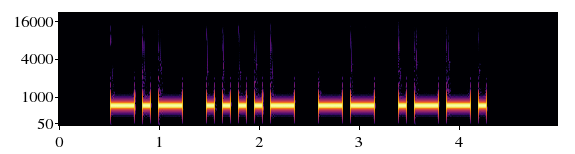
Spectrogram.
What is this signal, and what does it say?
Morse code, heard as a keyed tone, about 15 wpm, 700 Hz. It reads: K4MP
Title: USA Call Signs - 4 Characters - Repeated 3x - 15wpm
